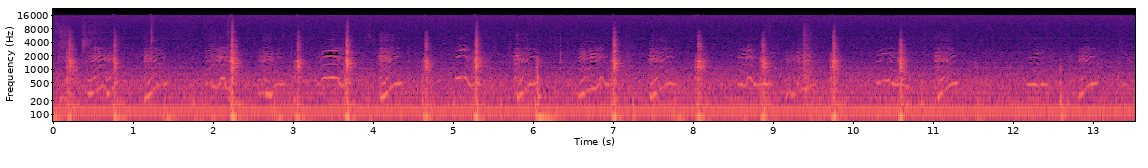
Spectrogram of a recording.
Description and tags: Lazy Boy Squick
Quickly getting out lazy boy chair, with a squick.
quick, lazy, squick, standing, boy, chair, man, male, getting, up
